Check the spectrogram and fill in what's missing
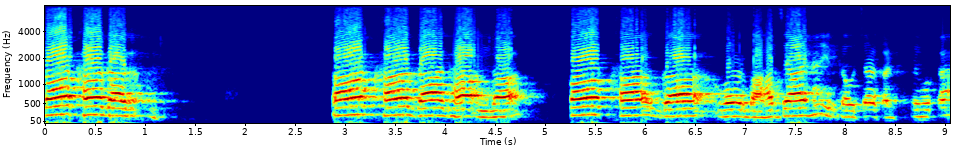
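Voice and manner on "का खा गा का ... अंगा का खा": का, खा, गा, घा, अंगा said loud and separate; loud syllable demo. Shown as a demonstration. Teacher showing throat sounds, loud and clipped. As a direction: bark out each syllable. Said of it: "अब जैसे आप देखोगे".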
